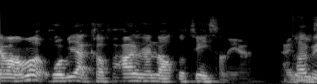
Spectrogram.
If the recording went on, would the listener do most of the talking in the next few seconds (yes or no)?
yes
